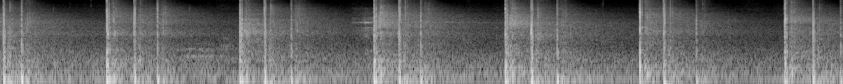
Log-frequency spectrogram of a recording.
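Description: Volleyball drill against a wall, kept going without a catch: the palm slaps the volleyball and the ball rebounds off the floor and the wall. The sharp smacks come in groups of about three, repeating about every second and a half, and they echo in a large gym.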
